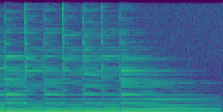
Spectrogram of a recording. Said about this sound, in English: here's that sound, that same G string with this attack on it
